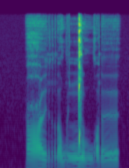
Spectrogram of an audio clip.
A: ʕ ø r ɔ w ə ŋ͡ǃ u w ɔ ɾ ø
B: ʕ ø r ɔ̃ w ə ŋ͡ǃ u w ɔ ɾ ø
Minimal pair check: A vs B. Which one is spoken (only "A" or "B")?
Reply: A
